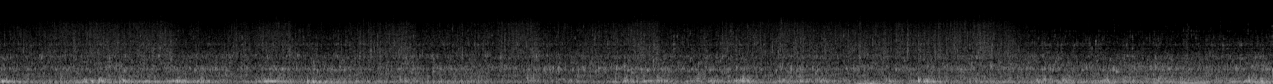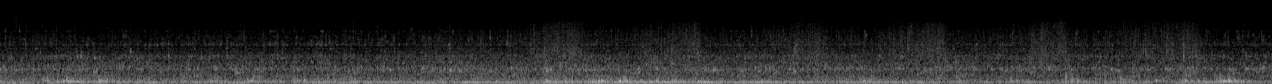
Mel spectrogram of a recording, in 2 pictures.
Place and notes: Utena, Lithuania, work of fountain
Utenos rajonas, Utenos apskritis, Lietuva, 21 July, 18:35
